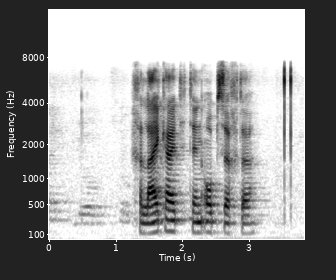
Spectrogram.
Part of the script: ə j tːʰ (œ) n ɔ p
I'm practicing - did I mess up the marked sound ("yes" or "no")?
yes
